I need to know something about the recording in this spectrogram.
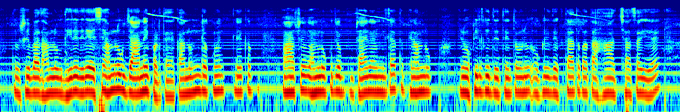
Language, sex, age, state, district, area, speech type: Hindi, male, 18-30, Uttar Pradesh, Chandauli, rural, spontaneous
